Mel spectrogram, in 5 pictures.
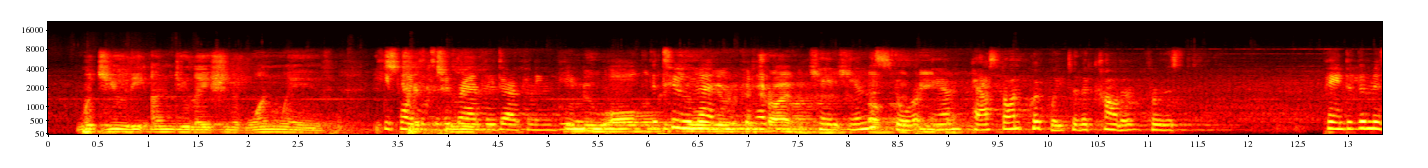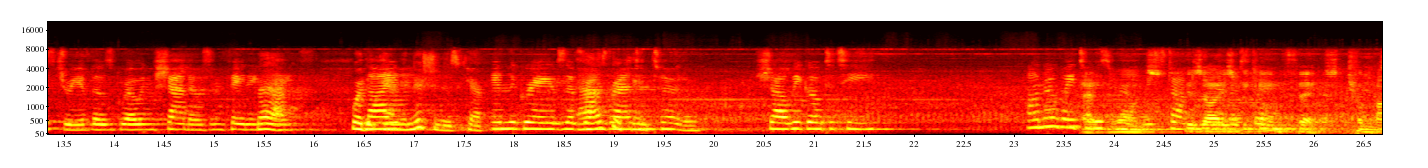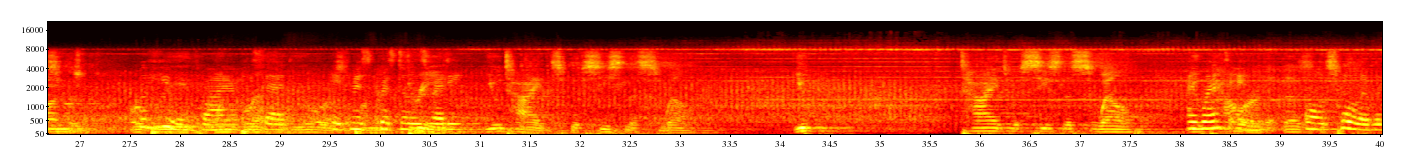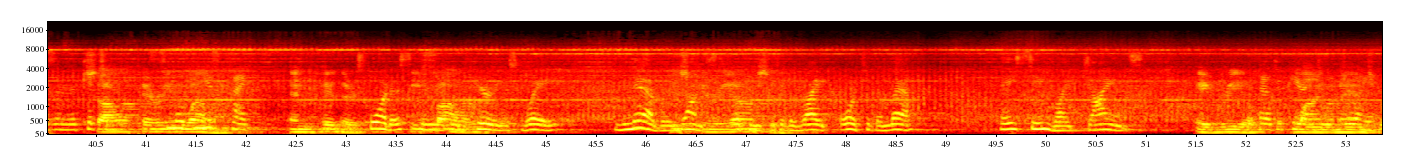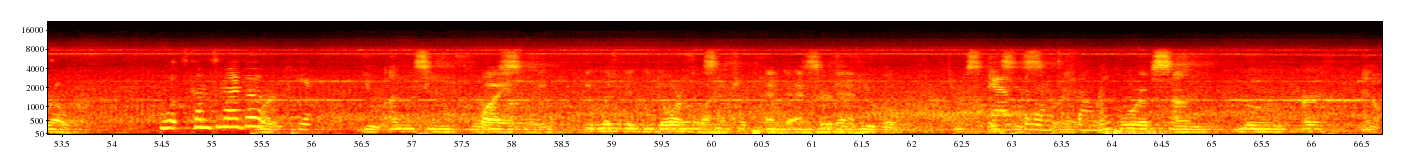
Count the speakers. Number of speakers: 4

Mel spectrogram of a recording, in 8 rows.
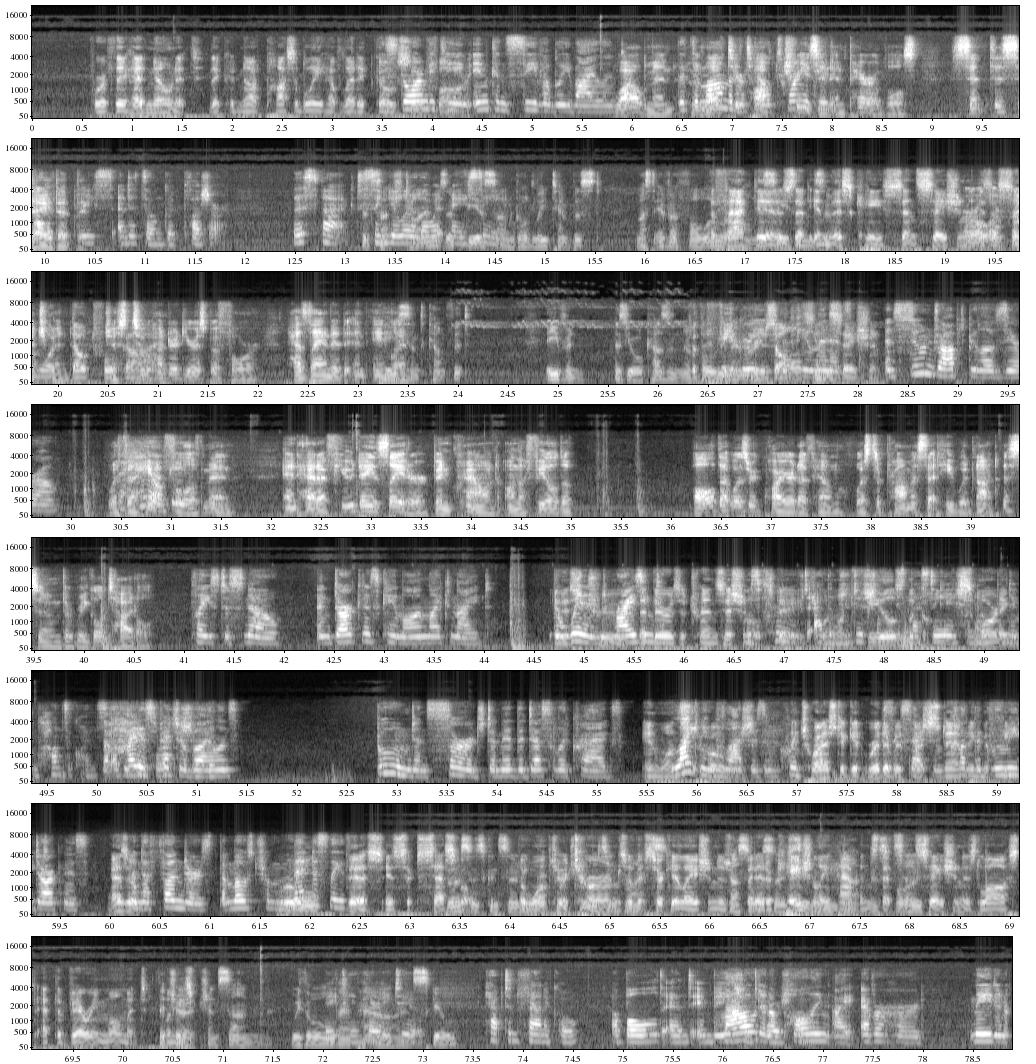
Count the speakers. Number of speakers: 5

